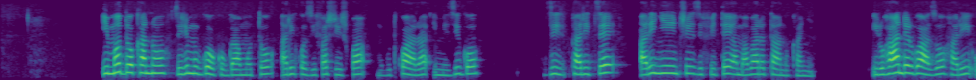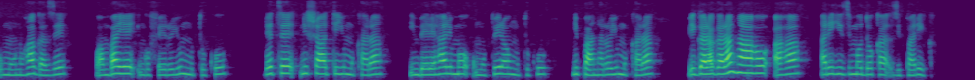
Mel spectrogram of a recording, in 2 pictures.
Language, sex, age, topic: Kinyarwanda, female, 18-24, government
